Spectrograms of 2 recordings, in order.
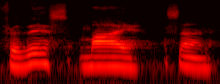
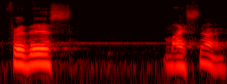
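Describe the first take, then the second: First: "this" lifted with a soft rise, the phrase much softer and hushed; soft stress on this. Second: "For" leaned on, "my son" said low and plain; stress on For. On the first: Preacher repeats the father's words softly, lifting "this". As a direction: hush it and rise gently on "this". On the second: Preacher reads the father's first words, stressing "For". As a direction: open with a firm "For" and let "my son" settle. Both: Shown as a demonstration. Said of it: "these first four words".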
